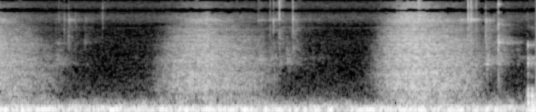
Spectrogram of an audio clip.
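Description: Wooden buzz saw toy (a button whirligig on a looped string) spun by pulling the string taut and letting it rewind: a whooshing whir that swells with each pull and fades, three times over.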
